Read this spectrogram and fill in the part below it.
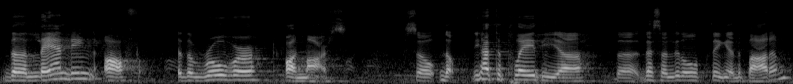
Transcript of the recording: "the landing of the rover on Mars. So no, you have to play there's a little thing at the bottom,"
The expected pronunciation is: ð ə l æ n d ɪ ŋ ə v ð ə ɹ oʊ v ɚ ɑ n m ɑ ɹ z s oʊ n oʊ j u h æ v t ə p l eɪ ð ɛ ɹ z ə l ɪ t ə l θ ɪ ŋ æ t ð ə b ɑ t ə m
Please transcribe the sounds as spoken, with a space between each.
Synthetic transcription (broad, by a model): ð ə l æ n d ɪ ŋ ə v ð ə ɹ oʊ v ɚ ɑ n m ɑ ɹ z s oʊ n oʊ j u h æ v t ə p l eɪ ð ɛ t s ə l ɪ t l θ ɪ ŋ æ t ð ə b ɑ t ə m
